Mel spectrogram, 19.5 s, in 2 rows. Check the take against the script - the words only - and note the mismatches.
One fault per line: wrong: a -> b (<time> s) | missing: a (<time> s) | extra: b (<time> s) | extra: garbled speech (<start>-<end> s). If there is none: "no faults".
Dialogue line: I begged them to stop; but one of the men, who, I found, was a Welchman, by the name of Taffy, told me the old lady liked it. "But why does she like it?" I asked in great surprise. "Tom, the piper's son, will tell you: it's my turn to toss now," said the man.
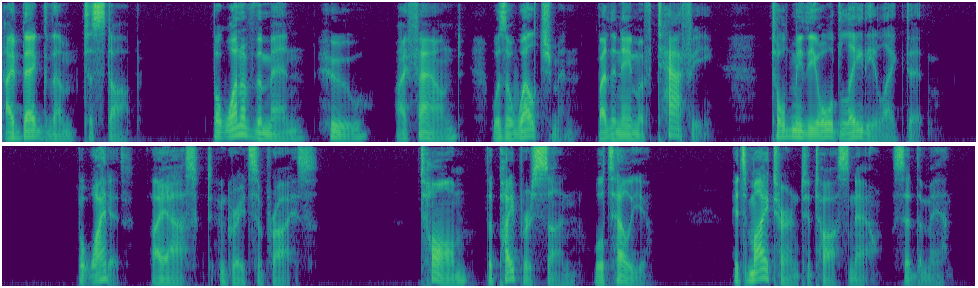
missing: does she like (10.8 s)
